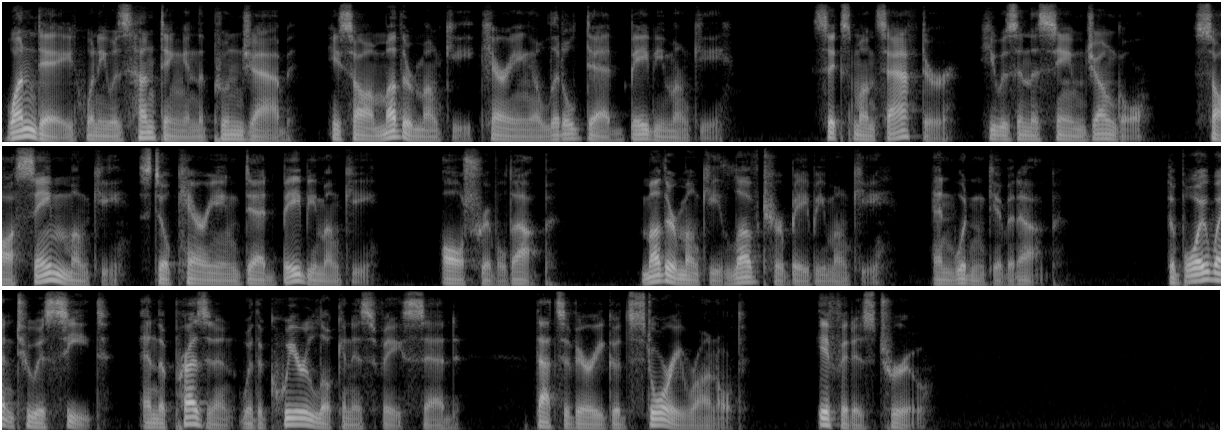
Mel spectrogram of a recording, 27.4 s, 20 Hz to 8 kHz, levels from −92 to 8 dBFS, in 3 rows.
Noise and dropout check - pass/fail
pass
